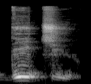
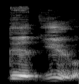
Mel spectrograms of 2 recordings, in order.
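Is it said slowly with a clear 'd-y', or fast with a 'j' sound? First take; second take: j sound; clear d-y. First: The words are said fast with the 'd' and 'y' merged into a 'j' sound. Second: The words are said slowly with a separate 'd' and 'y' sound. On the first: "like a J sound" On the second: "When you say slowly"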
